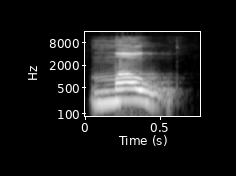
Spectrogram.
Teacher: इसमें आपके होंठ गोल होके आगे की तरफ निकले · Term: वावे लीन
